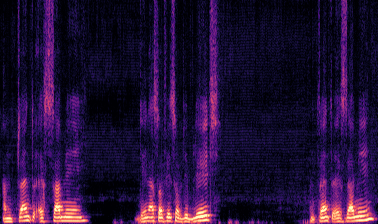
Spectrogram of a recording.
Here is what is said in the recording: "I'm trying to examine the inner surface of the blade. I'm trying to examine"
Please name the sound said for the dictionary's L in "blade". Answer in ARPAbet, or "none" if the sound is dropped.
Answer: L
